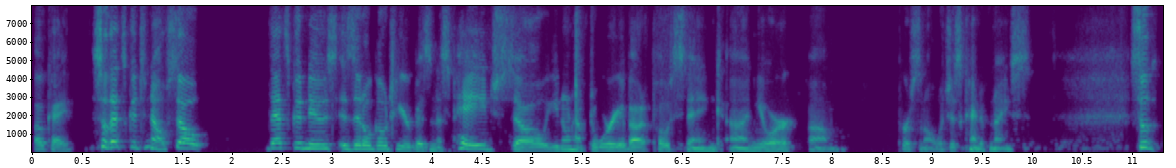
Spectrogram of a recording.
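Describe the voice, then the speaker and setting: A woman's voice: mid-range voice, a bit bright. A woman training people in an informal, conversational screen-share webinar, explaining each step and posing check-in questions as she goes. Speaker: trainer leading a software webinar. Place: online webinar.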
